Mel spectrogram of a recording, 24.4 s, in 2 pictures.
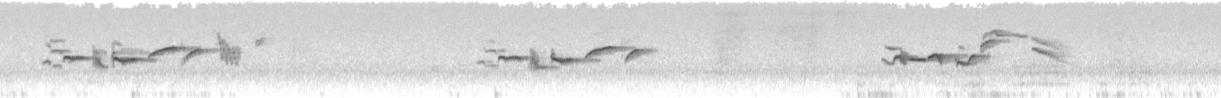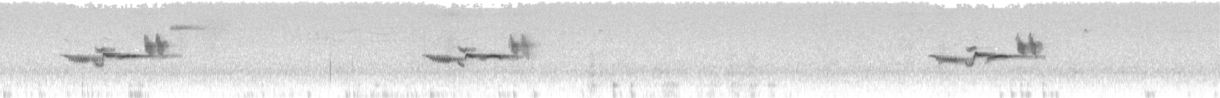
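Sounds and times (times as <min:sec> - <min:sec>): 
Eurasian blackbird singing: 0:00.4 - 0:02.4, 0:04.8 - 0:06.6, 0:08.8 - 0:10.7, 0:12.8 - 0:14.2, 0:16.5 - 0:17.6, 0:21.5 - 0:22.7.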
